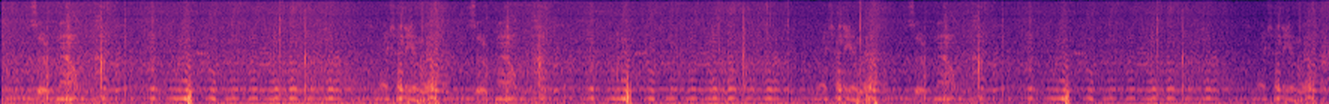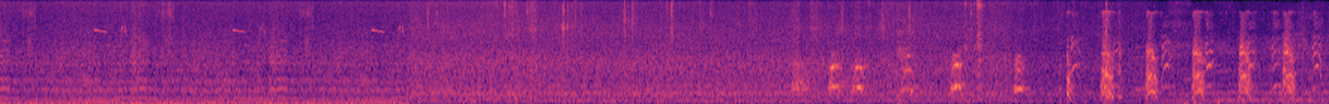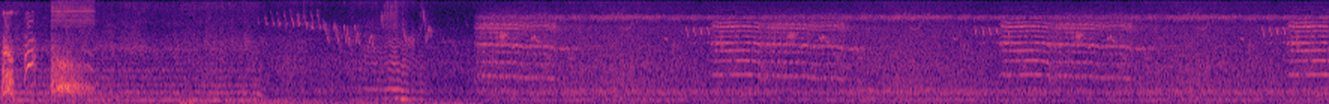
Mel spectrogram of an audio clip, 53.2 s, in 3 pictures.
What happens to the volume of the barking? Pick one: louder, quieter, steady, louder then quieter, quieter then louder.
steady.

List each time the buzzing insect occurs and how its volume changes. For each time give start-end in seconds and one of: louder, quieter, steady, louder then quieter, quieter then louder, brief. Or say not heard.
0.0-53.1 quieter.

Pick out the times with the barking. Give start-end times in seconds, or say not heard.
28.2-36.7.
